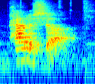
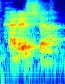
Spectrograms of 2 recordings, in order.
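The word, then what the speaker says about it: Padishah: or the screenwriters because they made a thing of pronouncing certain words differently than in the 1984 version such as patasha and harkonnen they pronounce i think pedesha and parkanen and those are relatively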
